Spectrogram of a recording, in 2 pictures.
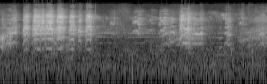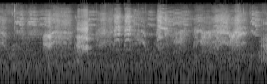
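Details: A flock of parrots kept at Parque de las Leyendas screeches continuously, with grating, noisy calls from several birds rising and falling in loud waves.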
